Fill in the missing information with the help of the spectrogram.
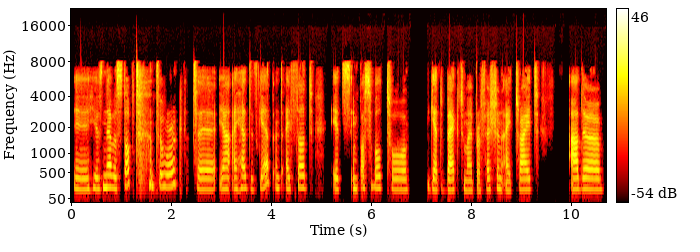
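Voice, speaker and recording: A woman. She is a guest and tells her story in a measured, thoughtful way with small pauses. Her voice sits mid-height for a woman and comes across dry and close to the mic. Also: mid-range voice, fairly even intonation, no echo. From Russia. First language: Russian. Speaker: guest, software developer. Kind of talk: casual interview talk.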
